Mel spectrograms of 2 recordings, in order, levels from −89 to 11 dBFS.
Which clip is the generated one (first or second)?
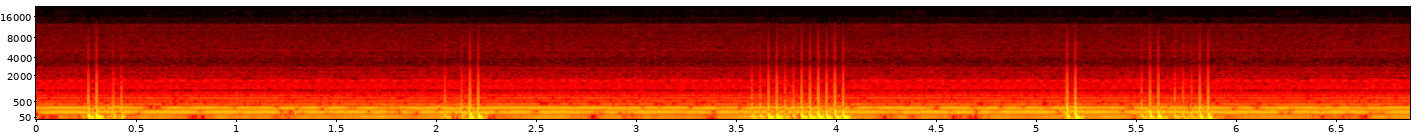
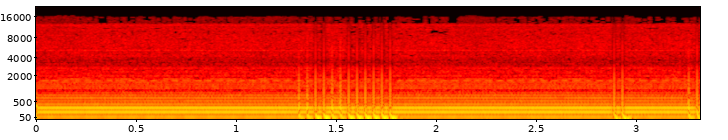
first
